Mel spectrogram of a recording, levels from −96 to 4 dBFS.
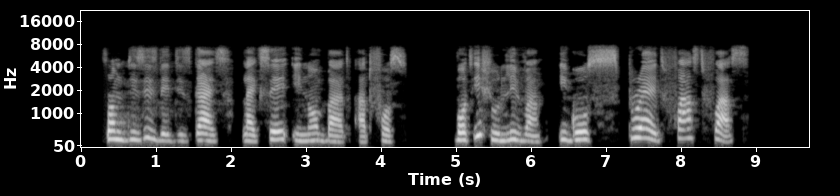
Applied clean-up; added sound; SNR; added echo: none; none; none; none.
